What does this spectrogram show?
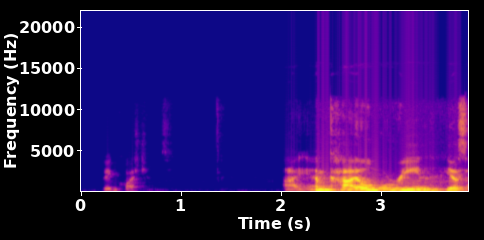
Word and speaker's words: Morean: questions i am kyle maureen yes i pronounce it morin i use he him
